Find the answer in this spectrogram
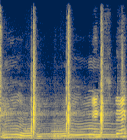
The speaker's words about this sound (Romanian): hai să o aplaudăm lui încă o dată.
